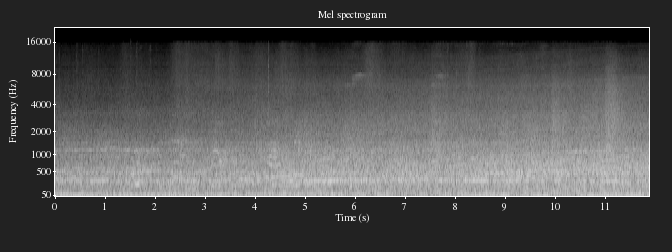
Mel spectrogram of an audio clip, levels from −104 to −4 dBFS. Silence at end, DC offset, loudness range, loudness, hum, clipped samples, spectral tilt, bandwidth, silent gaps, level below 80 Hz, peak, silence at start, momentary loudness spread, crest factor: 0 s; under 0.1%; 4 LU; -30 LUFS; none; under 0.1%; -6.5 dB/octave; 14 kHz; none; -36 dBFS; -14 dBFS; 0 s; 5 LU; 16 dB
